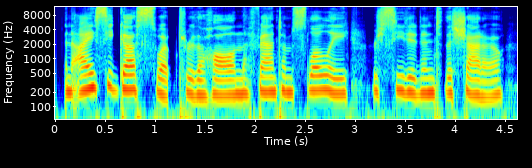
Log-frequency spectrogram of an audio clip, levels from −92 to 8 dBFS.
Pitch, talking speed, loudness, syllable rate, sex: 200 Hz, 195 wpm, -18 LUFS, 5.5 syllables/s, female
